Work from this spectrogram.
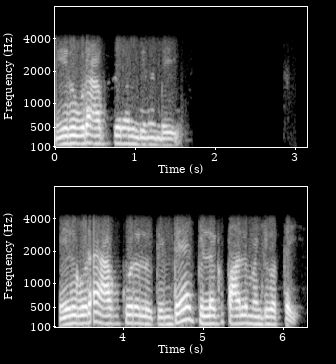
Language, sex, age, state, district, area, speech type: Telugu, male, 45-60, Telangana, Bhadradri Kothagudem, urban, conversation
